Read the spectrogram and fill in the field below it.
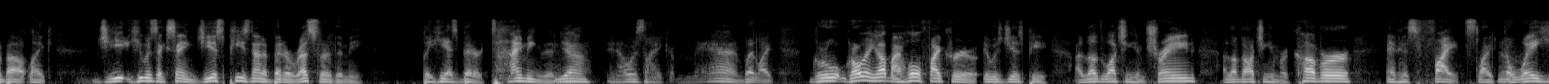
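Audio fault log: Throughout: Opus voice compression. The speech has nothing above 8.6 kHz, the wideband limit of Opus's SILK linear-prediction coder. The codec damage is plainly audible: the excitation is coded coarsely, which fits a low rate of about 12 kbps in 20 ms frames. A plain low-pass filter would dull the top without roughening the voice. Here the band edge comes with the predictive coder's textured, slightly synthetic quality, which points to speech-model coding rather than filtering.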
